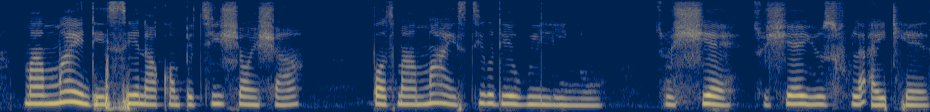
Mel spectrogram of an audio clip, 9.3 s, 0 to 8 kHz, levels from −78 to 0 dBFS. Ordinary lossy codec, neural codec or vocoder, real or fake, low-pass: none; codec, 16 kHz, 16 kbps, FreqCodec, larger model; fake; none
